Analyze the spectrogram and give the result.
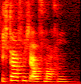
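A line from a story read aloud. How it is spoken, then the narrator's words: Calling out. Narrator (German): ruft Schnüpperle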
